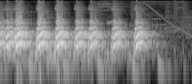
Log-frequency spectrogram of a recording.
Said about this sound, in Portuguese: Tem cachorro, tem cachorrada. Tá a cachorrada. Só tem cachorrada.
